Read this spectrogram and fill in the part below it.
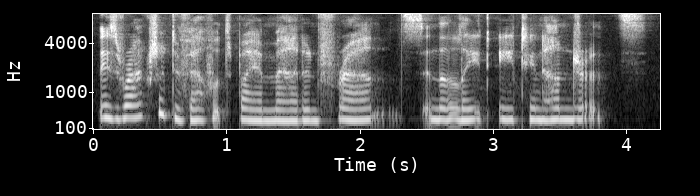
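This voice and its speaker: A woman's voice: sits high, flat delivery, moderate pace, mellow. A woman playing an elegant, secretive vampire lady of a manor in a flirtatious ASMR roleplay, speaking formally and coyly to the listener. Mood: genteel, proud. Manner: formal, genteel, coy, teasing speech addressed to the listener.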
